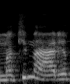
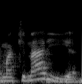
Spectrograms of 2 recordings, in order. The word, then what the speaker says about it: maquinaria: Então você não fala, tem maquinária também, né? Mas aqui no caso sem acento a palavra é maquinaria, ok?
